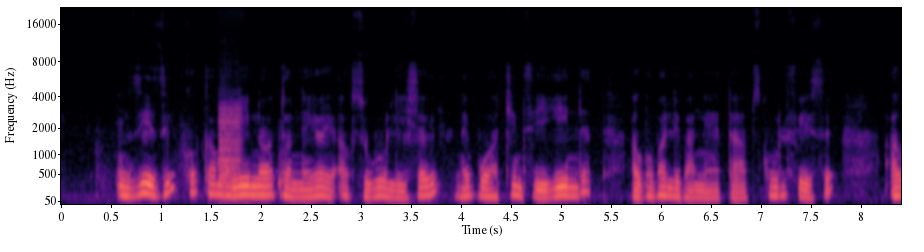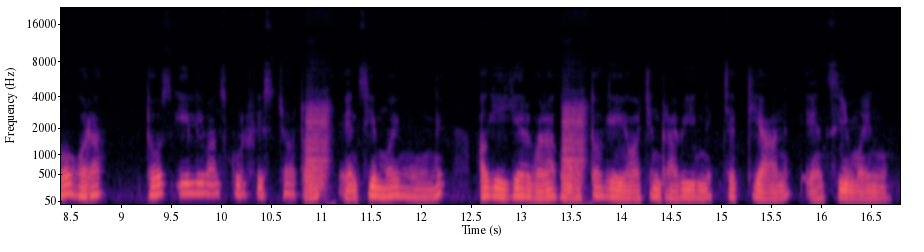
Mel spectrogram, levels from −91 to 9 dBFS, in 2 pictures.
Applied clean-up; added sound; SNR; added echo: none; Fart; 3 dB; none.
